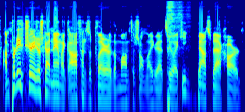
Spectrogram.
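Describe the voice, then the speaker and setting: A man's voice: on the low side, animated, fast talker, bright, forceful tone, clear, resonant tone. A young man hosting a live podcast, chatting casually about football with many hesitations and restarts. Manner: rambling, hesitant, stops and restarts. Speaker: podcast host. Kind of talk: casual sports chat. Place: home, live online podcast.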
